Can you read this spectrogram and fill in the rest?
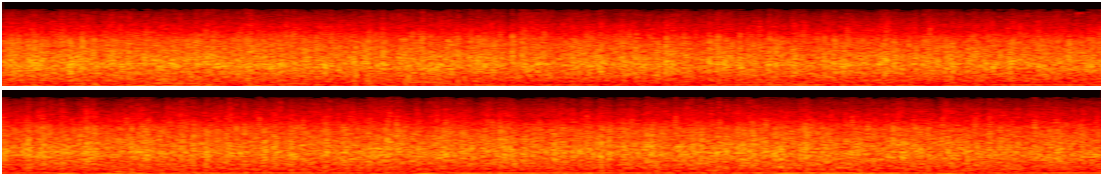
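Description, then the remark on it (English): Sustained audience applause calling Bing Crosby and Anne Blythe back for a curtain call, with steady, dense clapping at an even loudness for about eleven seconds, a continuous wash of hands with no voices standing out. “Your applause calls tonight's stars back to the footlights.”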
